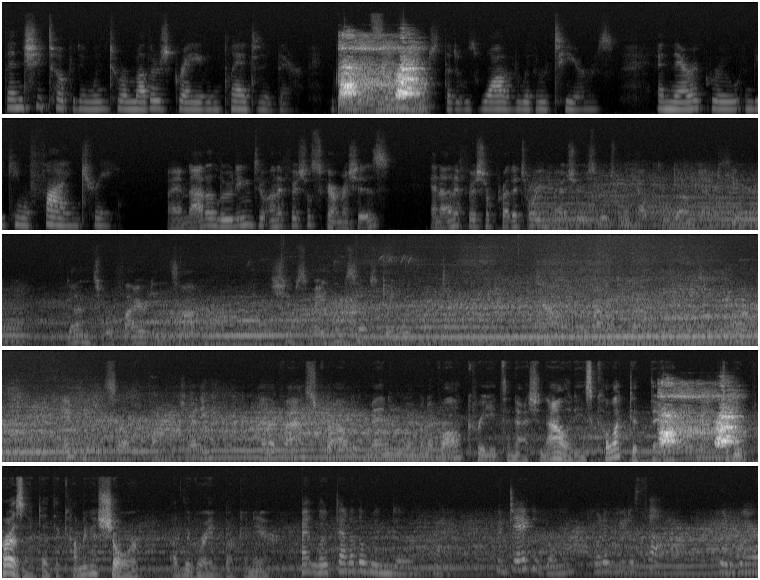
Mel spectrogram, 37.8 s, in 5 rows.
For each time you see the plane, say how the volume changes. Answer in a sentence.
The plane can be heard from 12.8 to 37.7 s, getting louder then quieter.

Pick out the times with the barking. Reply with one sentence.
You can hear the barking from 3.4 to 4.2 s and from 29.2 to 30.1 s.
